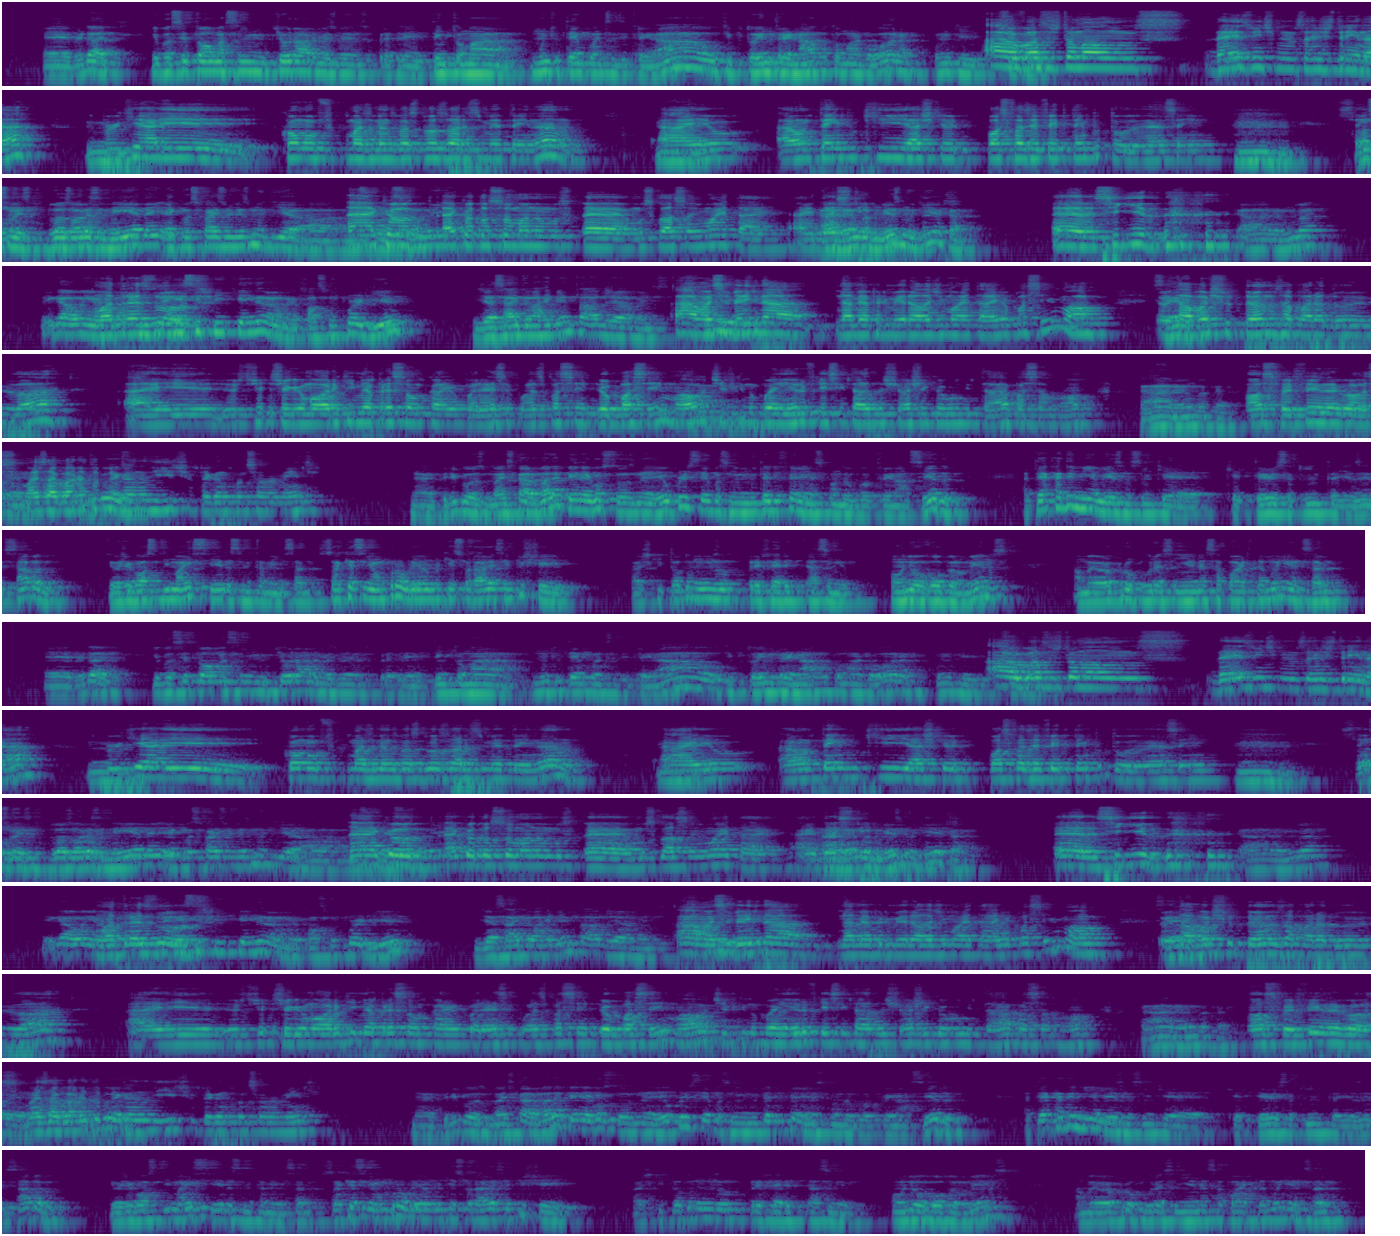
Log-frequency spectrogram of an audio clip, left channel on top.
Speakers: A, on the left; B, on the left.
A: É verdade. E você toma, assim, que horário mais ou menos o pré-treino? Tem que tomar muito tempo antes de treinar? Ou, tipo, tô indo treinar, vou tomar agora? Como que
B: Ah,
A: você
B: eu
A: faz?
B: gosto de tomar uns 10, 20 minutos antes de treinar,
A: Uhum,
B: porque aí, como eu fico mais ou menos umas duas horas e meia treinando, aí
A: uhum.
B: eu é um tempo que acho que eu posso fazer efeito o tempo todo, né? Sem,
A: Uhum.
B: sem
A: Nossa, mas duas horas
B: hora
A: e
B: contra-
A: meia daí é que você faz no mesmo dia a, a
B: É
A: musculação
B: que eu,
A: e.
B: é que eu tô somando mus- é, musculação e Muay Thai. Aí dá
A: Caramba,
B: esse tempo,
A: no mesmo
B: mais ou
A: dia,
B: menos.
A: cara?
B: É, seguido, <laughs>
A: Caramba. Legal, hein?
B: um
A: Eu acho
B: atrás
A: que eu não eu não
B: do
A: tenho
B: outro.
A: esse pique ainda, não. Eu faço um por dia e já saio de lá arrebentado já, mas
B: Ah,
A: admiro,
B: mas se bem
A: assim.
B: que na, na minha primeira aula de Muay Thai eu passei mal.
A: Sério?
B: Eu tava chutando os aparadores lá. Aí eu che- cheguei uma hora que minha pressão caiu, parece, eu quase passei. Eu passei mal,
A: Caramba,
B: tive que ir no banheiro, fiquei sentado no chão, achei que eu ia vomitar, passar mal.
A: caramba, cara.
B: Nossa, foi feio o negócio.
A: É
B: Mas agora
A: perigoso,
B: eu tô pegando ritmo, pegando condicionamento.
A: né? É perigoso. Mas, cara, vale a pena, é gostoso, né? Eu percebo, assim, muita diferença quando eu vou treinar cedo. Até academia mesmo, assim, que é, que é terça, quinta e às vezes sábado, eu já gosto de ir mais cedo, assim, também, sabe? Só que, assim, é um problema porque esse horário é sempre cheio. Acho que todo mundo prefere, assim, onde eu vou, pelo menos, a maior procura, assim, é nessa parte da manhã, sabe?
